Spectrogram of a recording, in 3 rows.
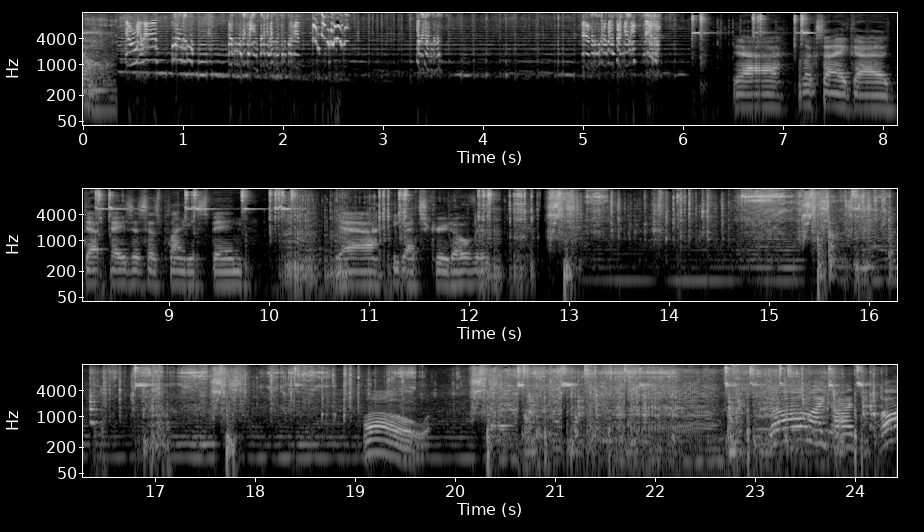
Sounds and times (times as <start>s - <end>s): Ratchet, pawl: 0.0s - 7.6s, 8.2s - 24.4s.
